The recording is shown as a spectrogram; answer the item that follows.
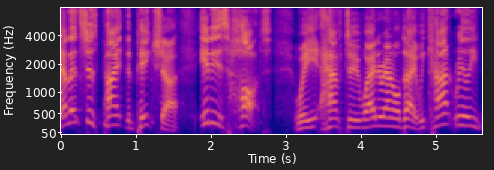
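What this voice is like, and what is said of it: Usual voice. Nothing is said of it.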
